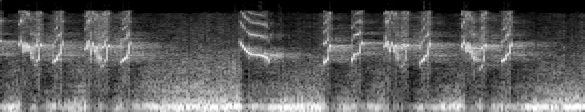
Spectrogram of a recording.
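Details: Long-tailed shrike singing in a tutoring recording for competition birds: bright, sharply rising and falling whistled notes, given in quick pairs with short gaps, over a steady low rumbling hum.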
